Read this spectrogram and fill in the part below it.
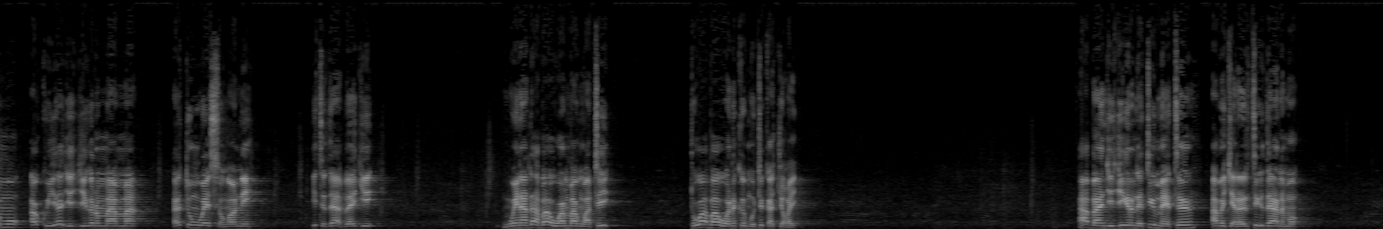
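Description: A man speaks calmly and clearly, in short phrases with pauses.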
